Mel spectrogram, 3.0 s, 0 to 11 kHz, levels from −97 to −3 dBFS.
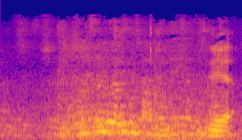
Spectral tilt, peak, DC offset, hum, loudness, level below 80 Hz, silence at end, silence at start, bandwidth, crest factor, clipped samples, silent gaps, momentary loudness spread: -7.5 dB/octave; -6 dBFS; under 0.1%; none; -20 LUFS; -38 dBFS; 0 s; 0 s; 8 kHz; 16 dB; under 0.1%; none; 20 LU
